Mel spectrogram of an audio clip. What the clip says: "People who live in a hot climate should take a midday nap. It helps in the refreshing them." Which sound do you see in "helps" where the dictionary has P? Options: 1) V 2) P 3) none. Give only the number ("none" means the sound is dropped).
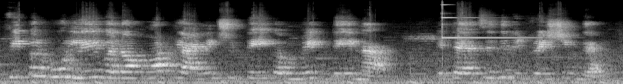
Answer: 3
